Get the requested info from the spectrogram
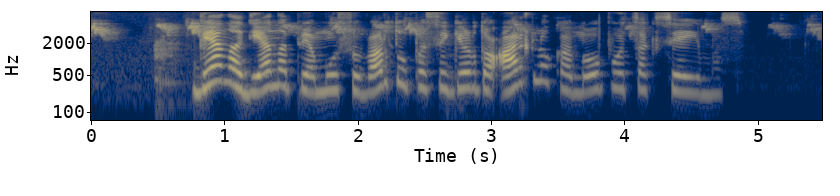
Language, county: Lithuanian, Tauragė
